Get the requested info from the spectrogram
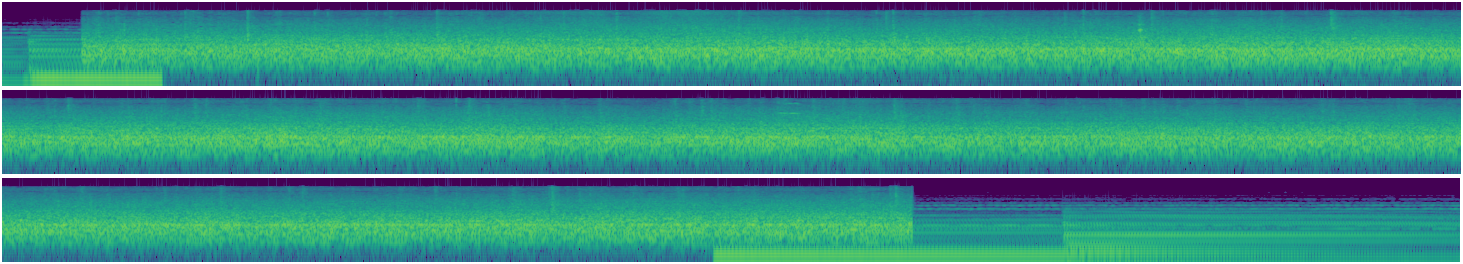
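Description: Steady road and wind noise from inside a moving RV, an even hiss with no deep rumble. Background music cuts off at the start and comes back just before the end.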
